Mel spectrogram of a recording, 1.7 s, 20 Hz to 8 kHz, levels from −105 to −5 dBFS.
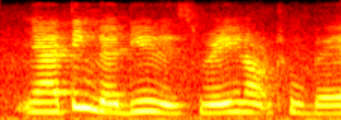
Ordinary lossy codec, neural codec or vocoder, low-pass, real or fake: Opus, 32 kbps; none; 7.2 kHz; real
